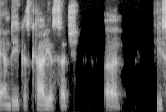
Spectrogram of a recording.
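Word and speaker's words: Kadhja: So you pronounce it Kadia, actually.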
